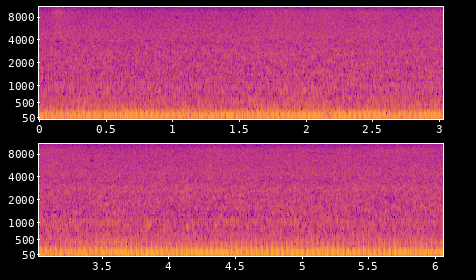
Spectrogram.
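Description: A low, steady engine drone, a little stronger from about halfway through.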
